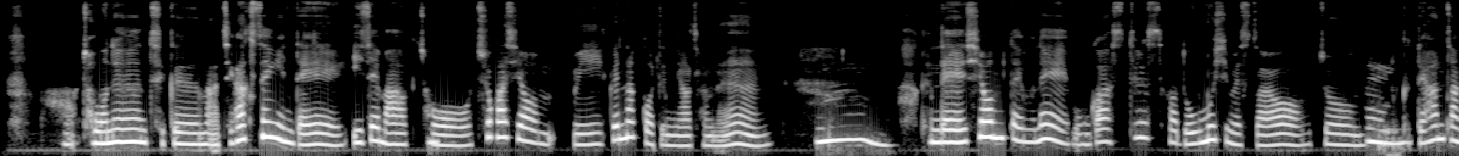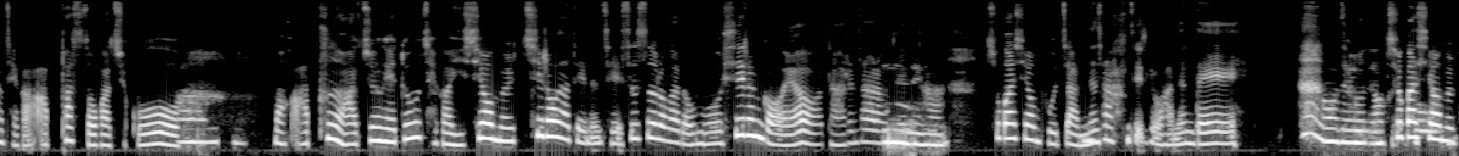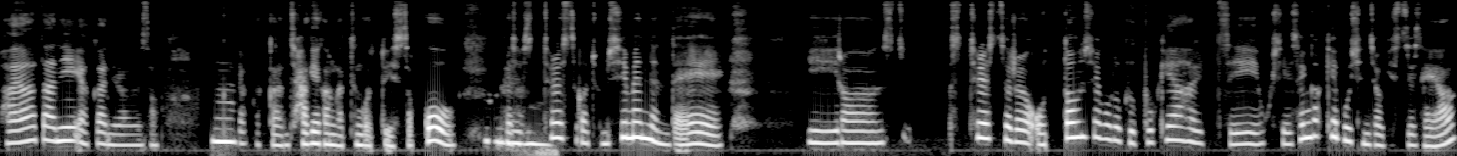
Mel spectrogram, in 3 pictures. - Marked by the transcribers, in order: other background noise; distorted speech; laughing while speaking: "사람들이"; sniff
- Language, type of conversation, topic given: Korean, unstructured, 시험 스트레스는 어떻게 극복하고 있나요?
